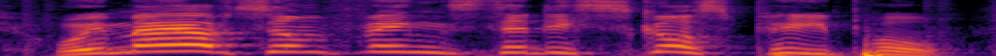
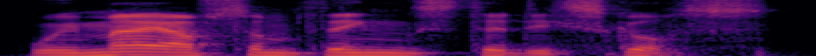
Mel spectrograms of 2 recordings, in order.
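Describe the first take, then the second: First: High, shouted warning; loud announcement. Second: Said in the usual way. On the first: Real, not acted. Streamer telling people about Monday's show, high and shouted. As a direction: belt it out to the whole audience.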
